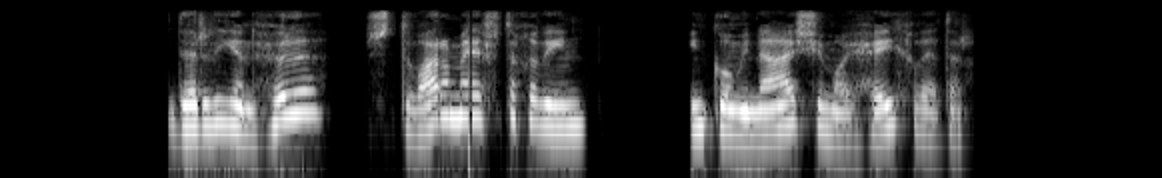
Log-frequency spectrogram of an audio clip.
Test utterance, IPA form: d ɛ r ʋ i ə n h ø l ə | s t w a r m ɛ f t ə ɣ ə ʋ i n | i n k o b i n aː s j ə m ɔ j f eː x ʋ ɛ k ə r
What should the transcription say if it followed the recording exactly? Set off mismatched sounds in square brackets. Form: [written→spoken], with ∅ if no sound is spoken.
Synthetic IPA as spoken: d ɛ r ʋ i ə n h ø l ə | s t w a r m ɛ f t ə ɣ ə ʋ i n | i n k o [b→m] i n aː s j ə m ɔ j [f→h] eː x ʋ ɛ [k→t] ə r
